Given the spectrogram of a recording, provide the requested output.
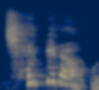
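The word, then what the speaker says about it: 差備: 채비가 한글이 아니라 한자가 돼서 그때 이자를 쓰고 갖출비를 쓰면 채비라고 읽습니다.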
